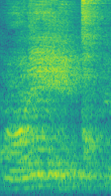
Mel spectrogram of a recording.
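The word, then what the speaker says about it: read: এইবার বানান একই কিন্তু পাস্টের উচ্চারণ আলাদা হবে, কিন্তু সময় মনে থেকে যেন আই রিড, যে লাল রং হয় ওই লাল রঙের রেড, রেড আর ই ডি, রেড। আই রেড book yesterday, I রেড books yesterday. ঠিক থার্ড ফর্মে সেম উচ্চারণ আসবে, রেড।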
